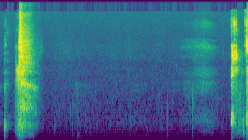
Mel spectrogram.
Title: Sneezing fit from chhinkni (F+M)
